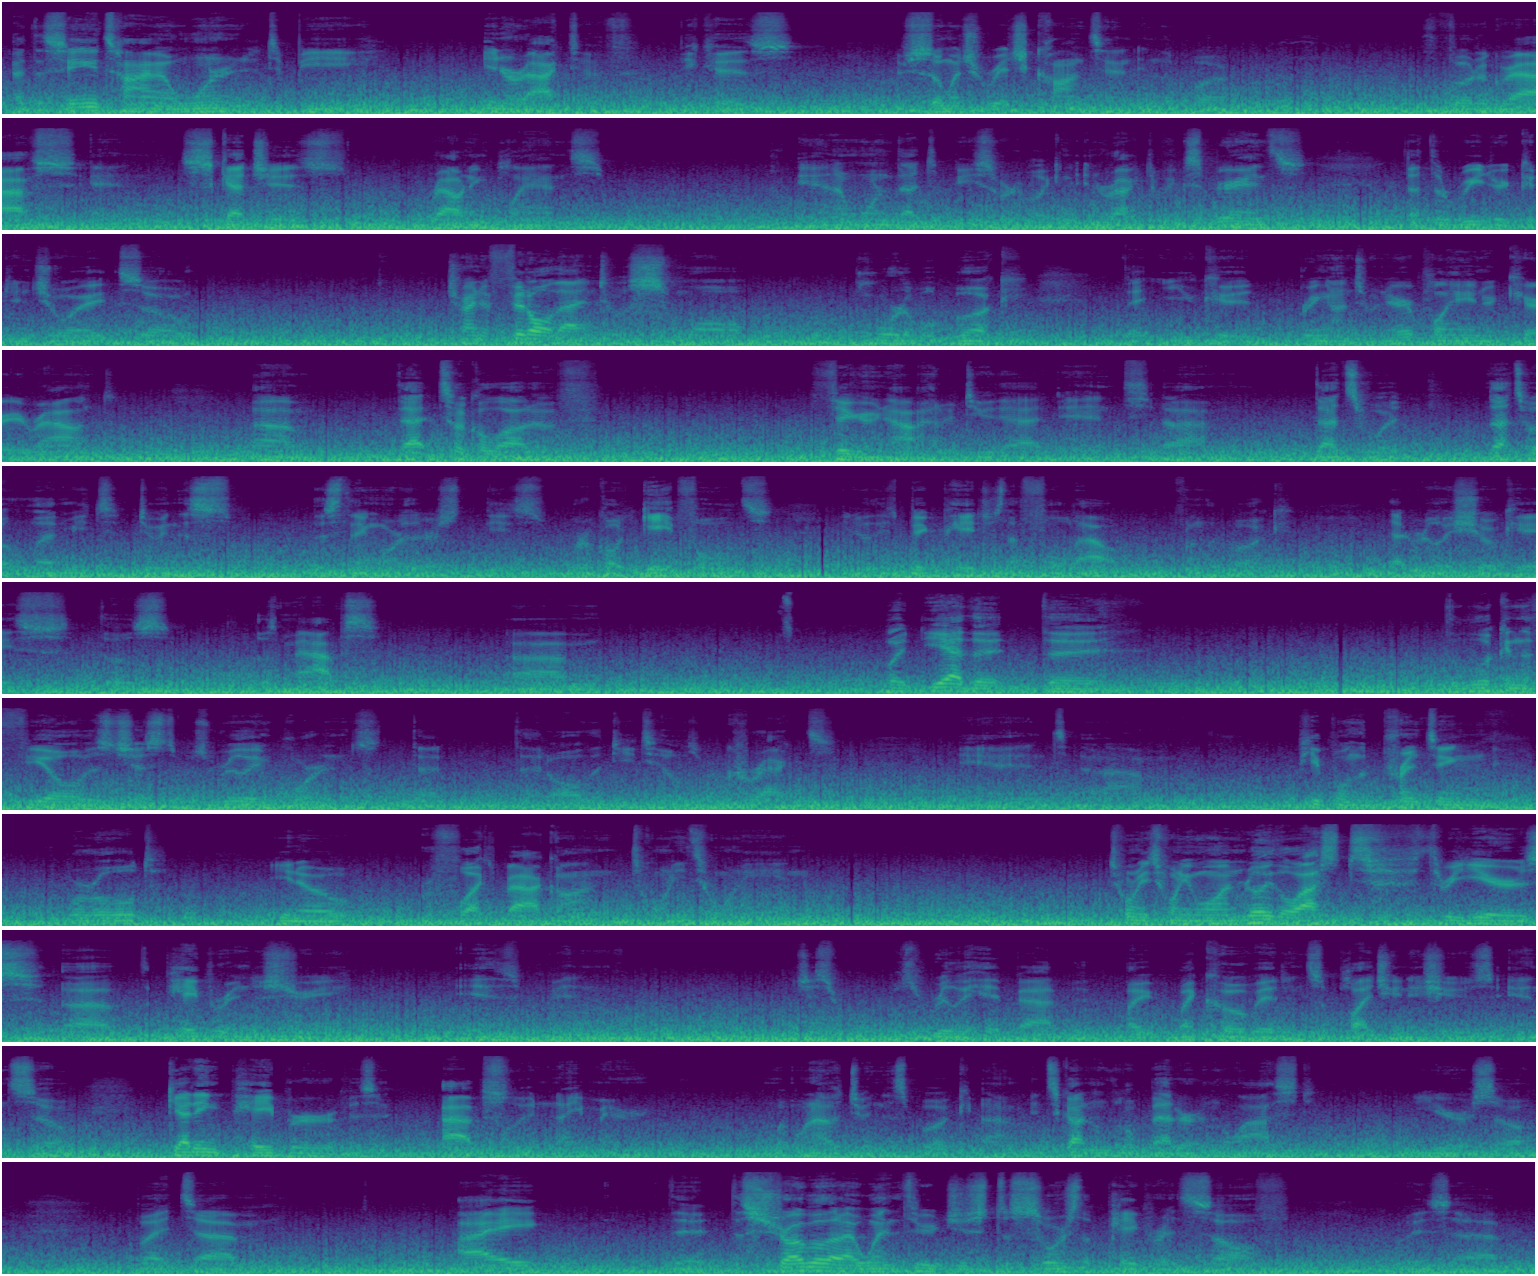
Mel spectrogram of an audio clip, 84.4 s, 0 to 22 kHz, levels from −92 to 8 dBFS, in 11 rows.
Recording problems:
wind noise on the microphone; heavy; 3 dB below the speech

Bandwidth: 14.5 kHz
